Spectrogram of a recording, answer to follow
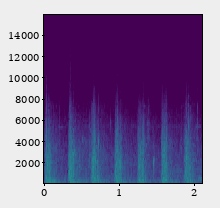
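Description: Boots of a marching column of soldiers striking the ground in step, a regular thud about three times a second.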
